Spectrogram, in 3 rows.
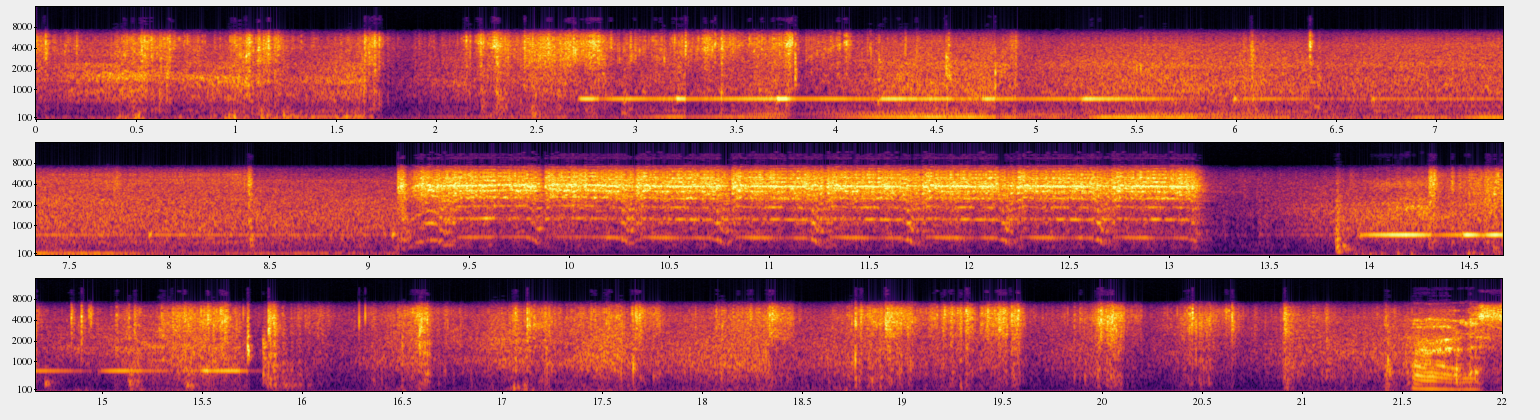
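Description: V6 engine cranking over on its starter with the spark plugs removed, turning for a compression reading: a steady run of about four seconds that cuts off abruptly. Before and after it come irregular handling and scuffing noises.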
